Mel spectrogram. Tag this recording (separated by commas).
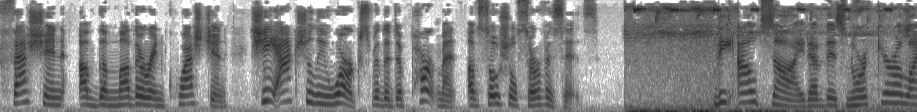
Speech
